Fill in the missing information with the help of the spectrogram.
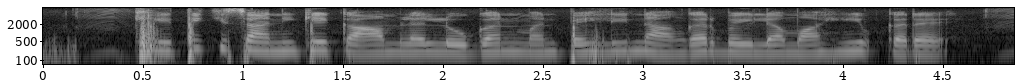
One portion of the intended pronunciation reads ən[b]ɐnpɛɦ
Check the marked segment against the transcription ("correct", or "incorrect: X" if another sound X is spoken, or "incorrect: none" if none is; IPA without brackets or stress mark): incorrect: m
